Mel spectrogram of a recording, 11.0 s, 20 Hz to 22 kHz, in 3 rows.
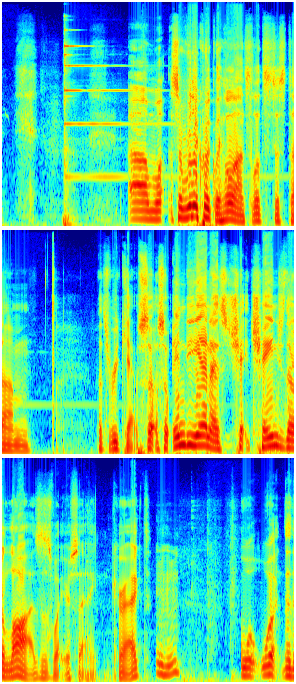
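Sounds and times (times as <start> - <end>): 
bell ringing: 0.8 - 6.6
speech: 1.6 - 4.1, 4.8 - 9.6, 10.3 - 10.9.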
